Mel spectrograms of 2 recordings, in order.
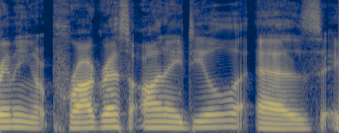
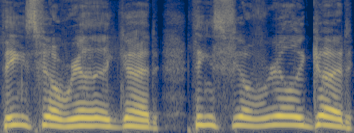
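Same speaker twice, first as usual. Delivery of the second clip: put-on gritted-teeth delivery, higher and louder; 5 semitones higher, 7 dB louder than usual. Repeating the president's words: imitating speaking through gritted teeth. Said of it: "he says through gritted teeth".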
